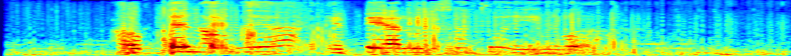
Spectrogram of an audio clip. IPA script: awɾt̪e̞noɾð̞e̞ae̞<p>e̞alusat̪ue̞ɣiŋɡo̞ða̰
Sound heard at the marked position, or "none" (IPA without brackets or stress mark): p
